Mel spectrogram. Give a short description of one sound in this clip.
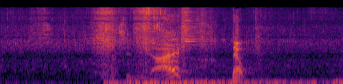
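A sword slashes through the air.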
